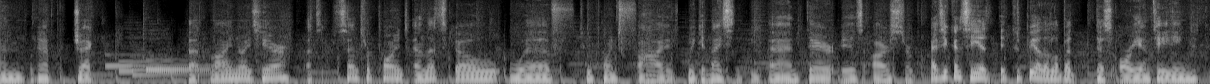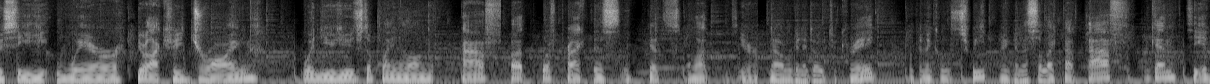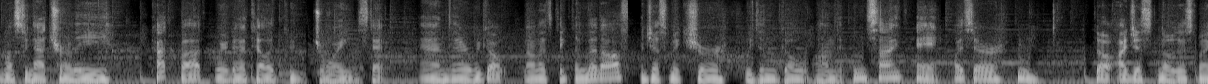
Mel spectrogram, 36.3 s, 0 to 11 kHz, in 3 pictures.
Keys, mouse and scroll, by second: 0.2 Escape, 0.5 p, 0.7 shift+scroll, 0.9 click, 1.6 click, 2.6 click, 2.9 c, 3.1 click, 5.5-6.5 typing, 6.7 scroll, 7.4 click, 9.2 shift+middle click, 9.3 shift+middle click, 9.4 middle click, 9.6 middle click, 9.8 scroll, 12.4-13.3 scroll, 13.3-14.1 scroll, 14.2-15.7 scroll, 15.7 scroll, 17.0-17.7 scroll, 17.7 scroll, 19.6 click, 20.9 click, 21.8 click, 22.0 click, 22.2 click, 23.4 scroll, 25.1-25.9 shift+middle click, 26.2 click, 26.9 click, 27.7 click, 27.9 middle click, 28.0 middle click, 28.0 middle click, 28.4 scroll, 29.9 click, 31.6 shift+middle click, 33.1 click, 33.2 click, 33.6 click, 33.6 middle click, 33.7-34.4 scroll, 34.2 ctrl+z, 34.6 click, 35.1-35.8 scroll.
